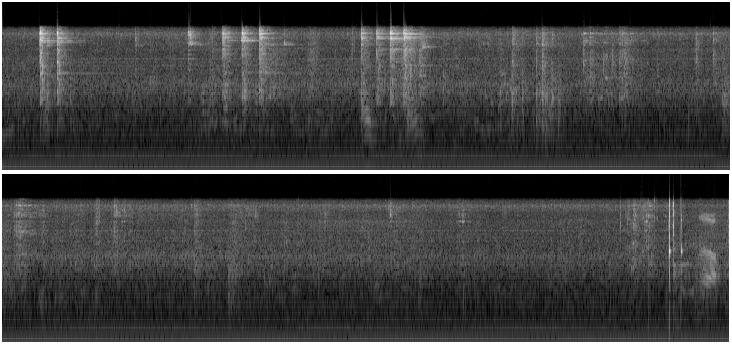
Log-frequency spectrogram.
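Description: Steel scaffold tubes and frames clinking and clanging against each other as they are handled and fitted together. There are loud metallic knocks in clusters in the first eight seconds, then sparser, lighter clicks.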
